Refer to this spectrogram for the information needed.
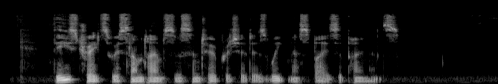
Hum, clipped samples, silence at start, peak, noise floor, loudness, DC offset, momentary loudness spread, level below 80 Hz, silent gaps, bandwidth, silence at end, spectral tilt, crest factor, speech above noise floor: none; under 0.1%; 0.2 s; -4 dBFS; -62 dBFS; -24 LUFS; under 0.1%; 10 LU; -52 dBFS; none; 11.5 kHz; 1 s; -4 dB/octave; 22 dB; 38 dB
